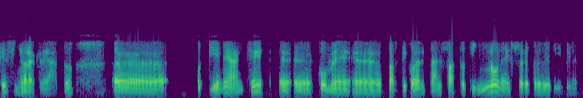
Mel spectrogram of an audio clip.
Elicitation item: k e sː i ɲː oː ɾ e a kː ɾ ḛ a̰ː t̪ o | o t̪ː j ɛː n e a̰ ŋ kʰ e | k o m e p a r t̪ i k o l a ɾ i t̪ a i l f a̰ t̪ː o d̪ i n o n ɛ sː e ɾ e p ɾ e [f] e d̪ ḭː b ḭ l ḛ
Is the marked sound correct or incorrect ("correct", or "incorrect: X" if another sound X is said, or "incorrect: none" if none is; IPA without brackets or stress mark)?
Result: incorrect: v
